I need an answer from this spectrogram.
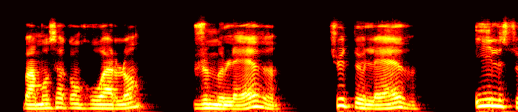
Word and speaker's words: lève: Porque ya tengo dos veces la E francesa, je me, y no puedo decir lève, ¿ok?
